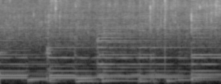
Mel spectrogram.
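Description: Pancetta medallions frying in a pan give off a steady hiss and crackle, though a loud tonal sound with stepped pitch changes lies over the sizzle throughout.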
